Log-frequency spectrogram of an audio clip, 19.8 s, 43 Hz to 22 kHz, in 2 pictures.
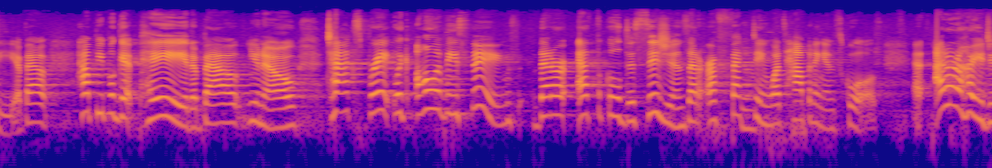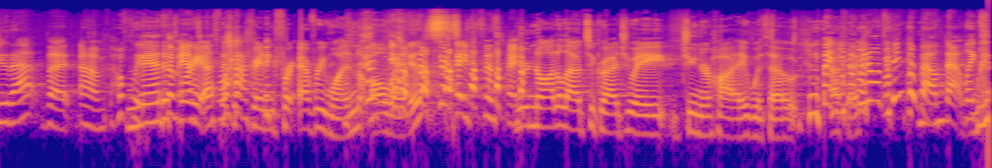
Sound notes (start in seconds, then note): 13.6 laughter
